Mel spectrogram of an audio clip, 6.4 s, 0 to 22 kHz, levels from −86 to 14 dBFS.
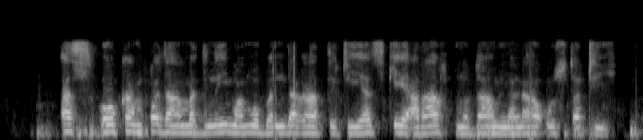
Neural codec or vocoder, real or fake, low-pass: codec, 24 kHz, 3 kbps, HILCodec; fake; 7.2 kHz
